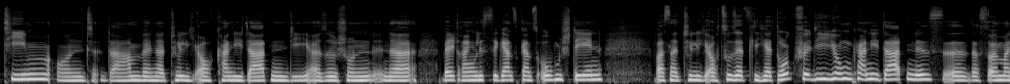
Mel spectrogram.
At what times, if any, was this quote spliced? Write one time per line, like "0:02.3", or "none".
none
